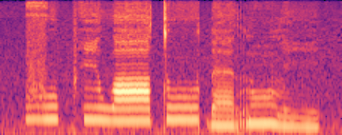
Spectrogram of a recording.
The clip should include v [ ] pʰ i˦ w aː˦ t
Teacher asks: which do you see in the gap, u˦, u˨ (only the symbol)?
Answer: u˦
